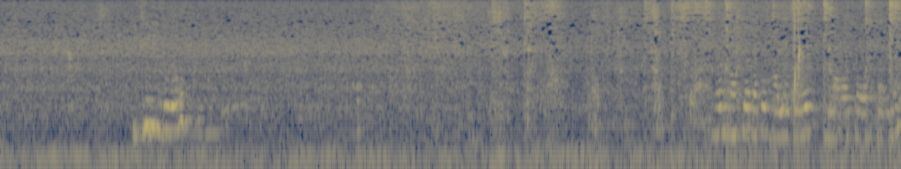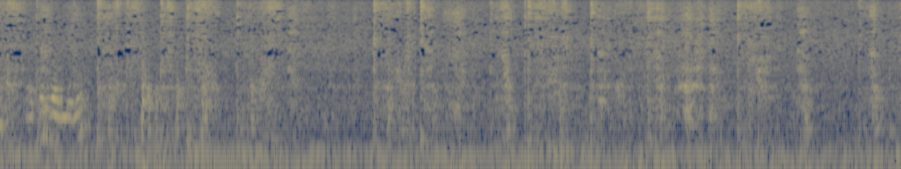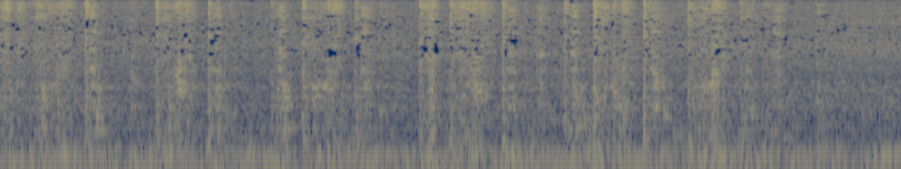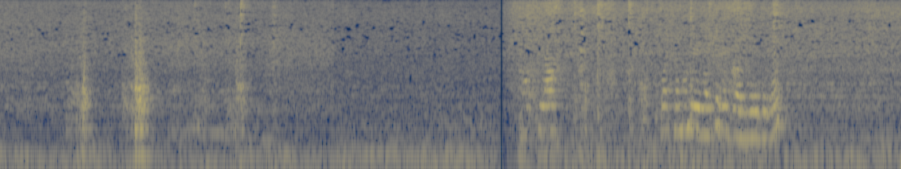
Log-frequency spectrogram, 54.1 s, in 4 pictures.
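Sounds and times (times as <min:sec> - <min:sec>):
spice paste sizzling in oil: 0:00.0 - 0:54.0
metal spatula scraping a wok: 0:06.8 - 0:39.4, 0:41.5 - 0:44.3.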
